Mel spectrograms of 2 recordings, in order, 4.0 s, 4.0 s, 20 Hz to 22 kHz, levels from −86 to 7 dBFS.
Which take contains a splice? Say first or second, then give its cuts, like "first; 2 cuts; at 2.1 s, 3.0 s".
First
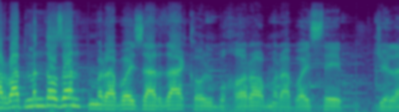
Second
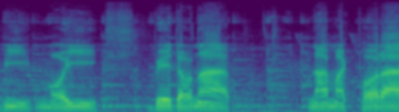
first; 1 cut; at 0.9 s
